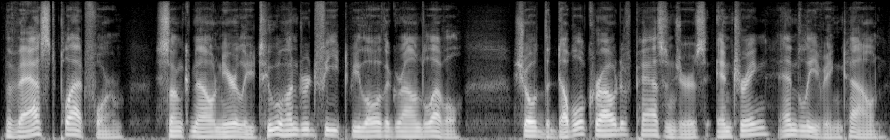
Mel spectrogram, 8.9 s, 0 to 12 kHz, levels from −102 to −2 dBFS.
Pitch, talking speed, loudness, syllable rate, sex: 105 Hz, 155 wpm, -18 LUFS, 4.4 syllables/s, male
